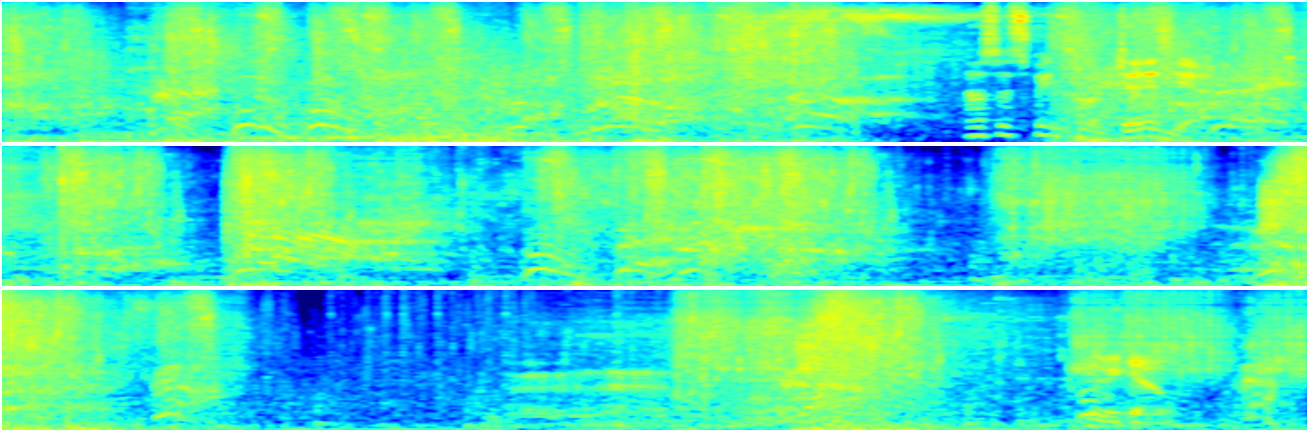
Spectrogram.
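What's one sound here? A giant spider hisses and screeches.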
